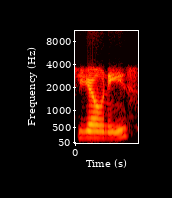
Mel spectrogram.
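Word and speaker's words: Johne's: It looks like John's disease, but it's actually pronounced Yonis.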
